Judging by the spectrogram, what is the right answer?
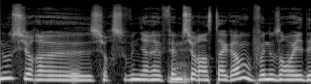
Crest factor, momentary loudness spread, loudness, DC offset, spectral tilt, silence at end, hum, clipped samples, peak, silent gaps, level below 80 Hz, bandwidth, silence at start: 14 dB; 3 LU; -17 LUFS; under 0.1%; -4.5 dB/octave; 0 s; none; under 0.1%; -2 dBFS; none; -54 dBFS; 18 kHz; 0 s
